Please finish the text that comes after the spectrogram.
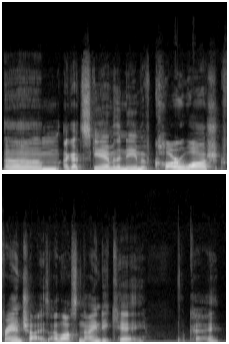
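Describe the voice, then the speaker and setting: Man reading aloud in halting, casual fashion. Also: mid-range voice, steady tone. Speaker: reaction video host.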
